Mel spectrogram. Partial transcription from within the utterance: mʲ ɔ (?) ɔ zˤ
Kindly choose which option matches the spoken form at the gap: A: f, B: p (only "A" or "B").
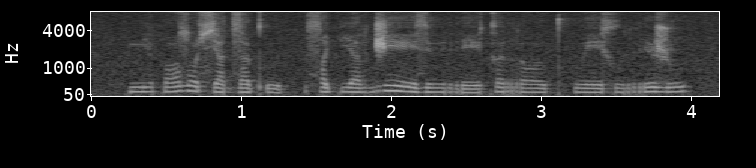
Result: B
